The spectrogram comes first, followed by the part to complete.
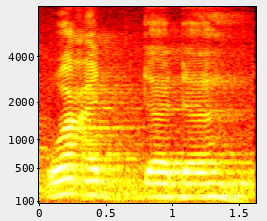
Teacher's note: Ha bulat kita, ya, matikan dengan waqaf ha.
